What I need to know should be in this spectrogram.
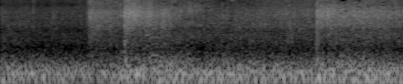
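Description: A heavy blow crashes to the ground with a rushing burst of noise.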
